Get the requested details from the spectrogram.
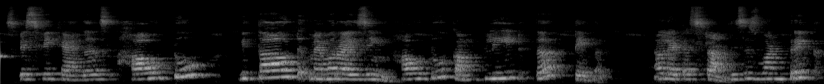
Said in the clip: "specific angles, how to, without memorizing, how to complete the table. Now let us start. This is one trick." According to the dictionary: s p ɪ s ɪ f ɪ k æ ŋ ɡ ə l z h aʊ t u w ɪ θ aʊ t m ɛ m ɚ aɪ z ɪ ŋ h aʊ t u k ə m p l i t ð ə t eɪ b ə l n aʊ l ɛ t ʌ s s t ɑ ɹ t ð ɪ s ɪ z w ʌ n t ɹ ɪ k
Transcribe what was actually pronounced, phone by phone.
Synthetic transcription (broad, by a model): s p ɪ s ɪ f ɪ k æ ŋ ɡ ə l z h aʊ t u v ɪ t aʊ t m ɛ m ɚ aɪ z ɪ ŋ h aʊ t u k ə m p l i t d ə t eɪ b ə l n aʊ l ɛ t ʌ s s t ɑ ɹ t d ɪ s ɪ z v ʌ n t ɹ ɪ k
